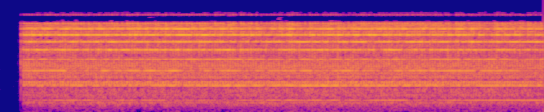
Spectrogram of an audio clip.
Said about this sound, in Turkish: Duydunuz zilin sesini.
